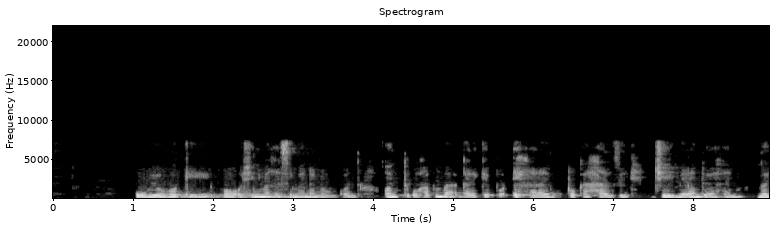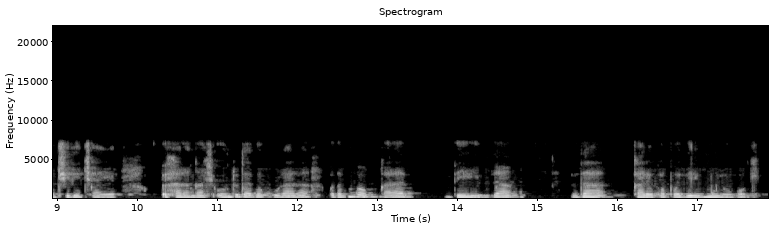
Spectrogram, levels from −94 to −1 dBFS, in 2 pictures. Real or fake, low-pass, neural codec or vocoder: real; 7.2 kHz; none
